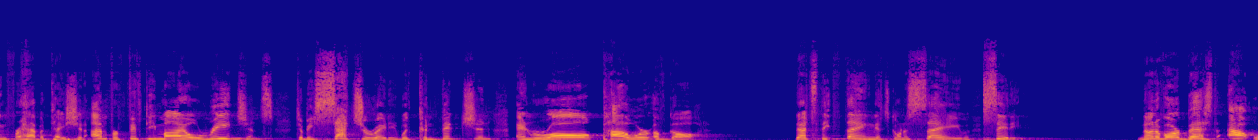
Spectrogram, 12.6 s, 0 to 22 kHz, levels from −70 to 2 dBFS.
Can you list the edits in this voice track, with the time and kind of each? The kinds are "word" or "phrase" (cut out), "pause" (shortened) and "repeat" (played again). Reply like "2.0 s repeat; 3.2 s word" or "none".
1.1 s word; 8.3 s word; 9.8 s word

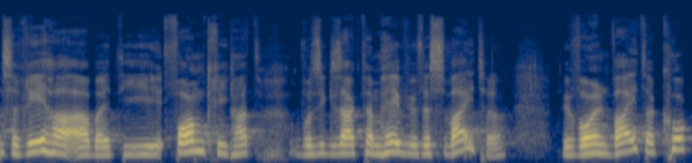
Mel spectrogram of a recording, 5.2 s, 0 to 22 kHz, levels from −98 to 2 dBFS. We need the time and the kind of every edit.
1.2 s word; 1.7 s word; 3.2 s word

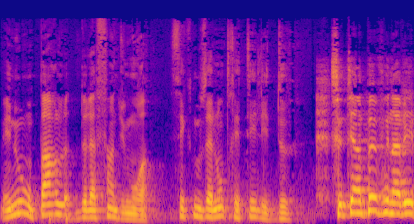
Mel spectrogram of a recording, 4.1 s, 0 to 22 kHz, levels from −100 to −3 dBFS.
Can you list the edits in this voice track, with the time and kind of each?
1.6 s pause

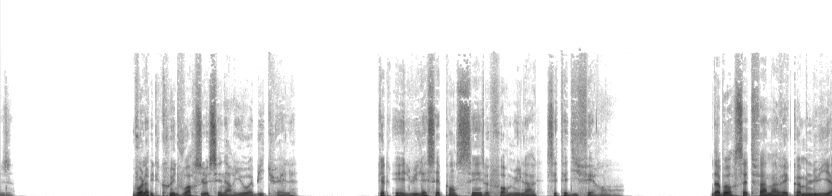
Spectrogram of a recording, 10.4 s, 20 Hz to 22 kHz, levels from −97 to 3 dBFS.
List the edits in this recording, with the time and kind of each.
1.9 s word; 2.2 s word; 2.5 s word; 4.9 s phrase; 6.0 s phrase; 6.7 s phrase

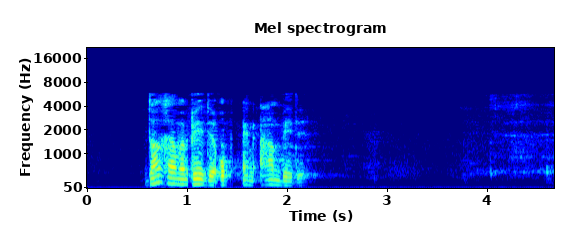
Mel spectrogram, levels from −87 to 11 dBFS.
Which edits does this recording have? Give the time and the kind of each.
1.0 s word; 1.5 s word

